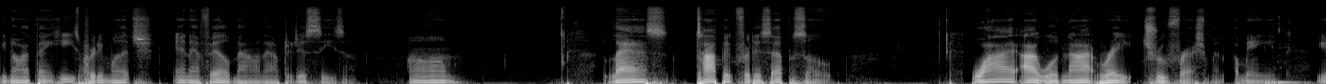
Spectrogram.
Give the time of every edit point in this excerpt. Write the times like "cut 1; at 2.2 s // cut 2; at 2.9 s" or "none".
cut 1; at 4.0 s // cut 2; at 9.6 s // cut 3; at 12.2 s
